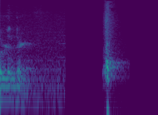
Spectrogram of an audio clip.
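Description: The last words of speech trail off in the first second, then one short pop sound effect about one and a half seconds in, as an animated end screen appears.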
